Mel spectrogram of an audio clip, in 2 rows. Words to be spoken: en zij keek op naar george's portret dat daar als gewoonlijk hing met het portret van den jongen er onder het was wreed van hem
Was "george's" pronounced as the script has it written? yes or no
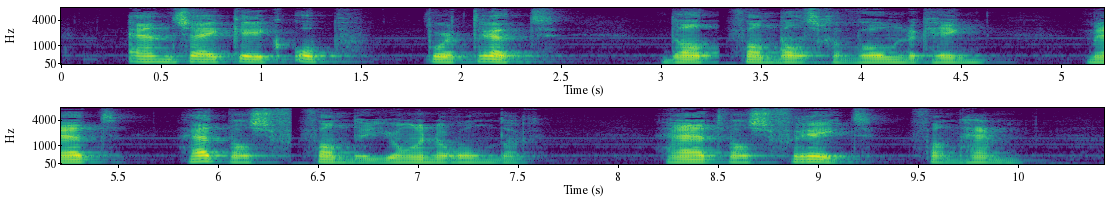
no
